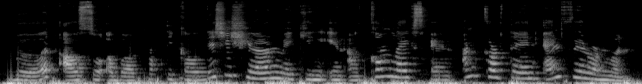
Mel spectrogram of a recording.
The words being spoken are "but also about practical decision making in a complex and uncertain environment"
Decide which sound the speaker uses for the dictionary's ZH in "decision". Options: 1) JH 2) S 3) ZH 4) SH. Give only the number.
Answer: 4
